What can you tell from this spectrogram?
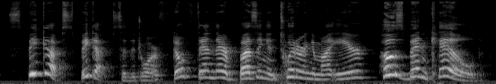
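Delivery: loud, high dwarf shouting for the owl to speak up; impatient deaf dwarf. A narrator's reading.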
